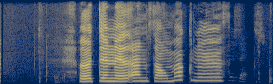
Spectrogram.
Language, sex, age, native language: Icelandic, male, 9, Icelandic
